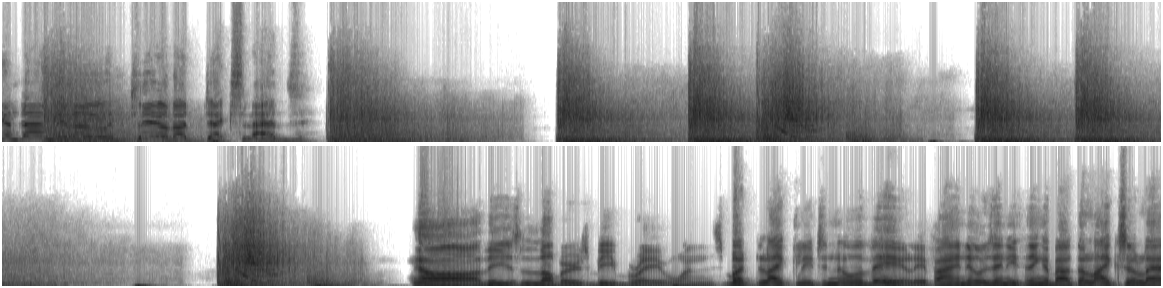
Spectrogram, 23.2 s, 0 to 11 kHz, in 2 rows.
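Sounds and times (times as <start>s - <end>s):
speech: 0.0s - 3.8s, 15.7s - 23.1s
ship's cannons firing a broadside: 0.1s - 16.7s.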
